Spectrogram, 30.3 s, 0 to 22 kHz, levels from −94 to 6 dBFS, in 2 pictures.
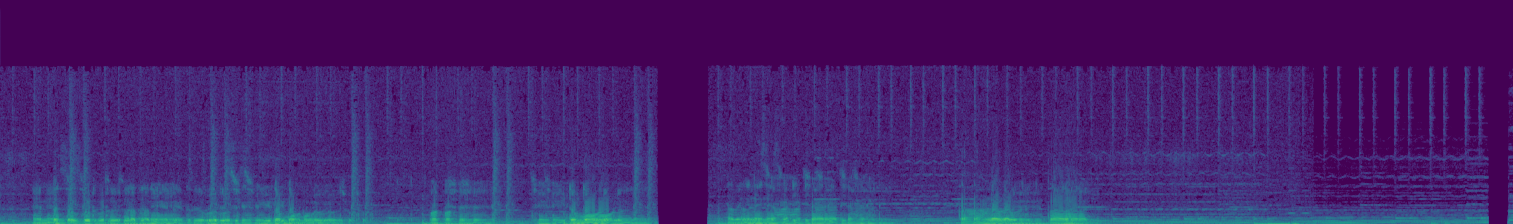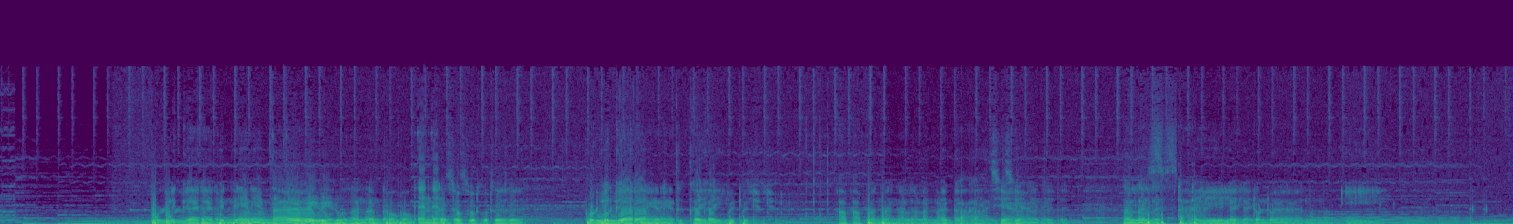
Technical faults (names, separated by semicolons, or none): doubled audio track; playback stall; catch-up at higher speed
